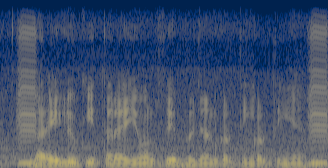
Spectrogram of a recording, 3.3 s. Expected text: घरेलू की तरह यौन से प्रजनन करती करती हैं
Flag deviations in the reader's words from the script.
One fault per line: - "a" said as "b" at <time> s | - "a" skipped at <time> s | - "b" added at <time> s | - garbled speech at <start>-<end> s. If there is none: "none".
none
